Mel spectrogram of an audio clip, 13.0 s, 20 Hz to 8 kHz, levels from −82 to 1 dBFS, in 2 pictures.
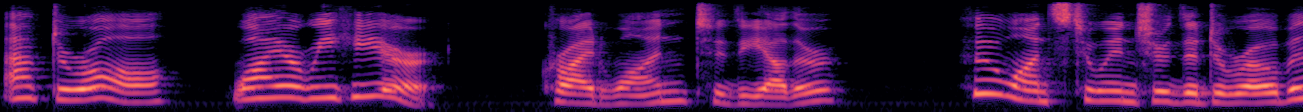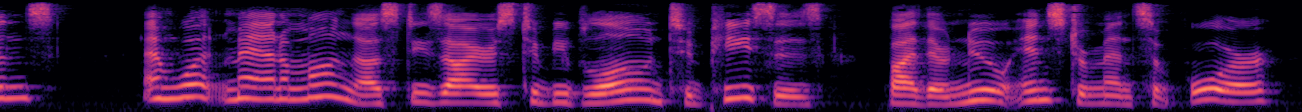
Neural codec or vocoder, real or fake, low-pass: none; real; 7.2 kHz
